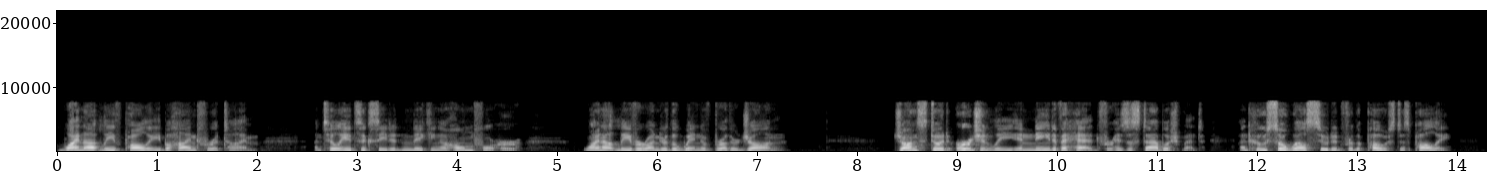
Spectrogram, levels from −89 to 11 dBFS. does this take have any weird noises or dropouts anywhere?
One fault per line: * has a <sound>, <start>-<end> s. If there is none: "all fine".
all fine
